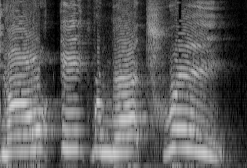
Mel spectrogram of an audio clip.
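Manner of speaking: slow, high, loud emphatic exclamation, "tree" drawn out. Showing learners how to read a sentence aloud, saying it with an exclamation mark. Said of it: "say it like that with the exclamation mark".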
